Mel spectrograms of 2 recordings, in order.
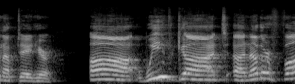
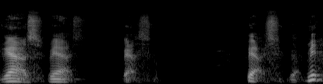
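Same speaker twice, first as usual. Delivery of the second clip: soft, lower nodding yeses; Pence impression; 9 semitones lower, 8 dB quieter, slower than usual. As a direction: quietly agree like a yes-man on stage. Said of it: "Pence is".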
